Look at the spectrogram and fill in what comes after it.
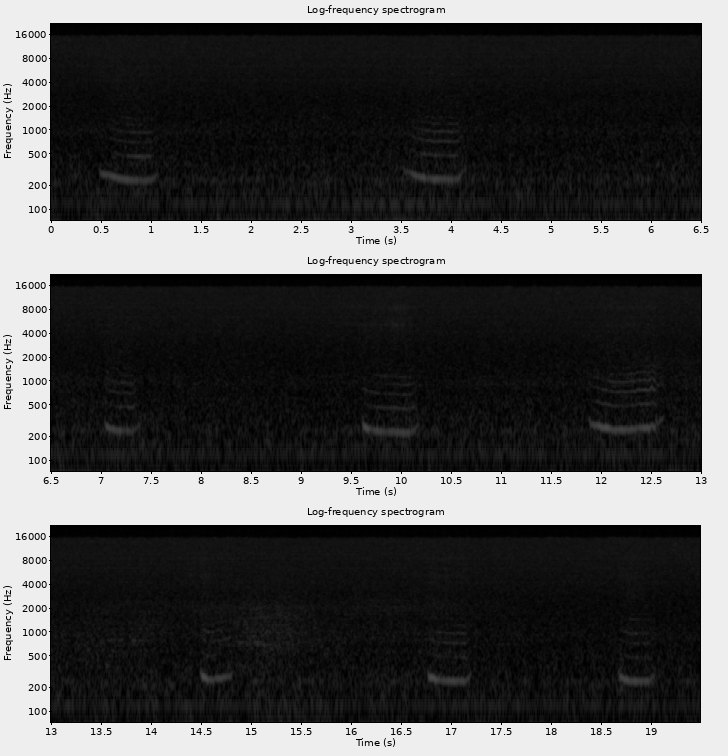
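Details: Sleeping cat that is not friendly toward people snores with soft, low puffing 'poo-poo' breaths, repeating about every two to three seconds, eight in all, over a steady low hum in a quiet room.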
